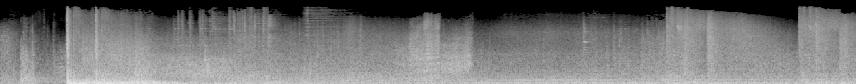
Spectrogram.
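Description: Heavy naval guns fire with loud, deep booms.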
